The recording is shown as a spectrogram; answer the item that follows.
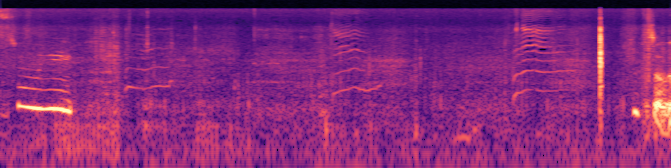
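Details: Newborn kittens in a den trying to get out: faint, thin, high mews, a few short rising-falling cries spaced a couple of seconds apart, with a woman's voice at the start and soft rustling throughout.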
